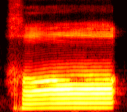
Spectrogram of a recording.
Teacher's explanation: হলক বা কন্ঠনালীর শেষ ভাগ বা মুখের দিকের শেষ অংশ থেকে এই খ আমরা উচ্চারণ করব। অনেক সময় আমরা যখন মাছ খাই মাছ খাওয়ার পর যদি কাটা লেগে যায় তখন আমরা যে সাউন্ডটা করি সেটাই হল খ উচ্চারণের স্থান।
